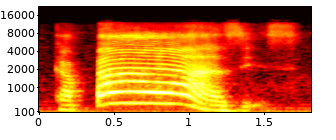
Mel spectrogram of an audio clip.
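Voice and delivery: PA in "Capazes" called out long, high and loud; stress on PA. Shown as a demonstration. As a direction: stretch and belt the middle syllable of "Capazes". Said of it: "Quem que é forte?".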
